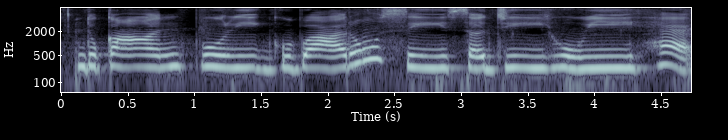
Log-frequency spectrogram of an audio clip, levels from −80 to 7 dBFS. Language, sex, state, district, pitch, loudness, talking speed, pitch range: Hindi, female, Punjab, Fazilka, 240 Hz, -15 LUFS, 90 wpm, 235-255 Hz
